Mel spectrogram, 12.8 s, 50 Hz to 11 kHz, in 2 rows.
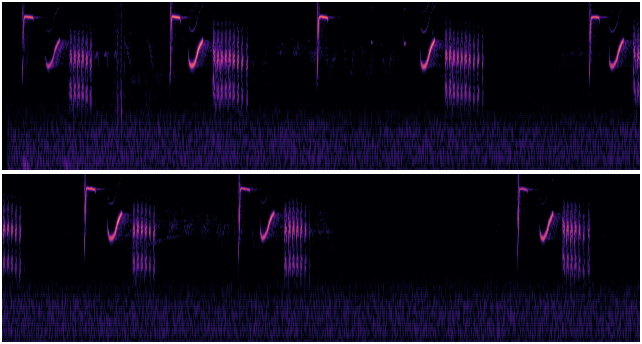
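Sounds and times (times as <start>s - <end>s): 
great tit Parus major giving whistles and buzzy calls: 0.1s - 4.9s, 5.7s - 6.6s, 7.2s - 9.6s, 11.3s - 12.7s.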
